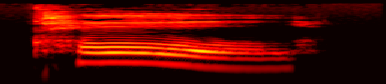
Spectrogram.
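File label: "coal", English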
